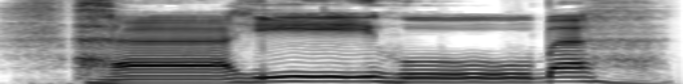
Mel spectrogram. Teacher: ha besar itu dilafalkan dari pangkal tenggorokan, dia mengalirkan nafas dengan karakteristik biasa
